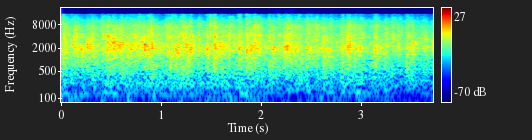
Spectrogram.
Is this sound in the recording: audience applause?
yes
